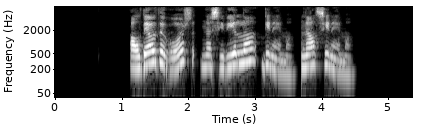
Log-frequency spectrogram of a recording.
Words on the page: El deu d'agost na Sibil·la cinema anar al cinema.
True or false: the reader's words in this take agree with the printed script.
true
